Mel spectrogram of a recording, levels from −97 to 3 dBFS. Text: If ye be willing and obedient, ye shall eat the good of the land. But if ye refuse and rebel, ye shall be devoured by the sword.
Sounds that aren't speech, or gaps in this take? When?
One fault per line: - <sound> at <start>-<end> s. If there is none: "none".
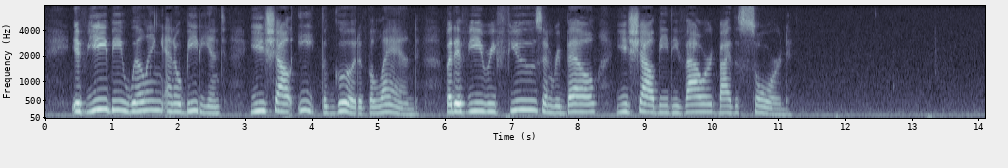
none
